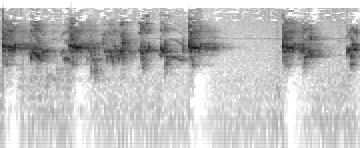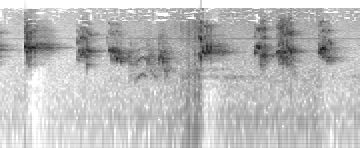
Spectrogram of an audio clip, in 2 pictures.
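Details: Pet budgies chirping: a steady chatter of short warbled and squeaky notes in quick bursts, with one brief pause near the middle, then more rapid chirps.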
